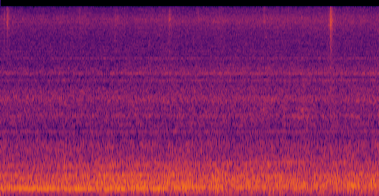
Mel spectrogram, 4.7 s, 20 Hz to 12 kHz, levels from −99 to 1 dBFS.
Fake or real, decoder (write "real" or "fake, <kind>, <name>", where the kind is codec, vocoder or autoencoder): fake, vocoder, Vocos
